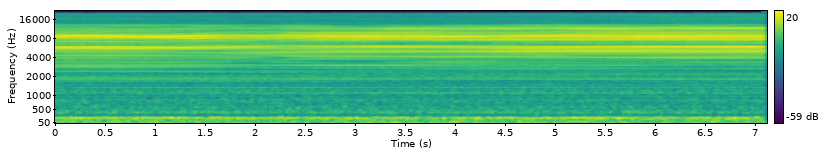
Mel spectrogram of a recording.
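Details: Air handling unit (AHU) soft starter: a loud, constant, low buzzing hum that never changes in pitch or level, a strong electrical hum from the soft starter.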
